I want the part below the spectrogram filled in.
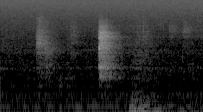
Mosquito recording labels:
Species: Anopheles arabiensis; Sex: female; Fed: unfed; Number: one; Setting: cup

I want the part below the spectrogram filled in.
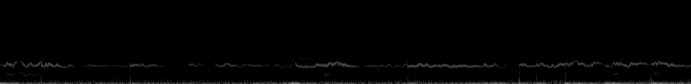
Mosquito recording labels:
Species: Anopheles dirus; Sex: female; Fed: blood-fed; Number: one; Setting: cup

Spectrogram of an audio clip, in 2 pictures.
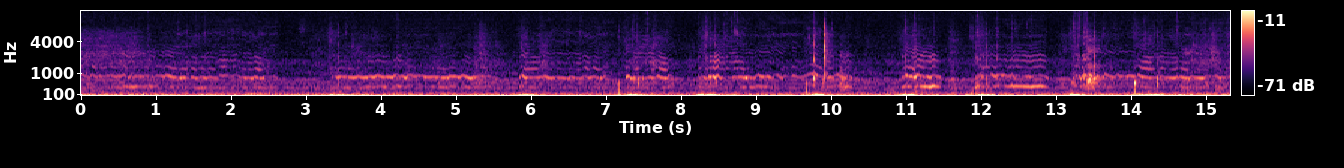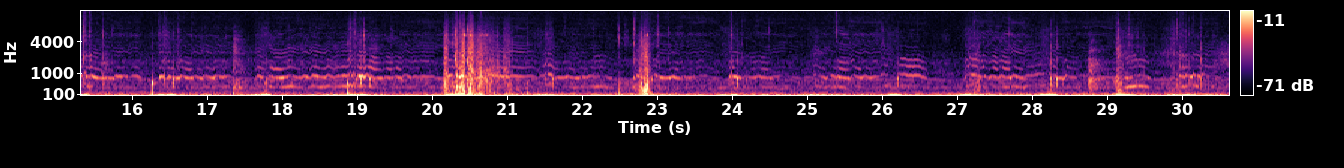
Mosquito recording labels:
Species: Mansonia uniformis; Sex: female; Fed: unfed; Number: one; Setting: cup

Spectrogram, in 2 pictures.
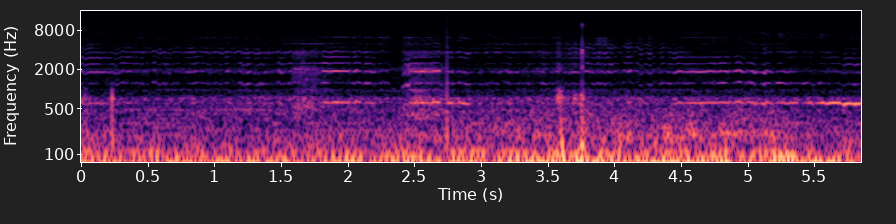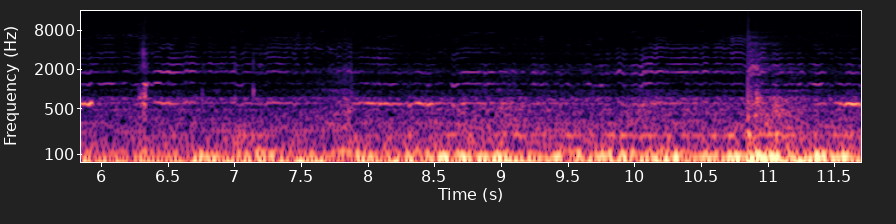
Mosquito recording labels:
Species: Culex quinquefasciatus; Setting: cup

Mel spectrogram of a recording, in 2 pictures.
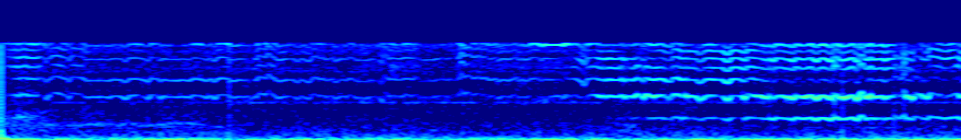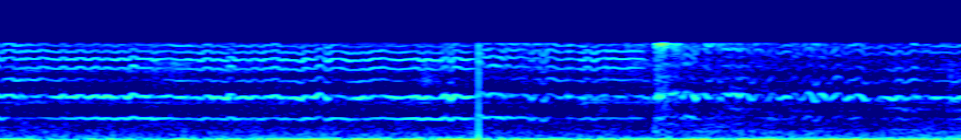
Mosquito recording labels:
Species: mosquito; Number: one; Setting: cup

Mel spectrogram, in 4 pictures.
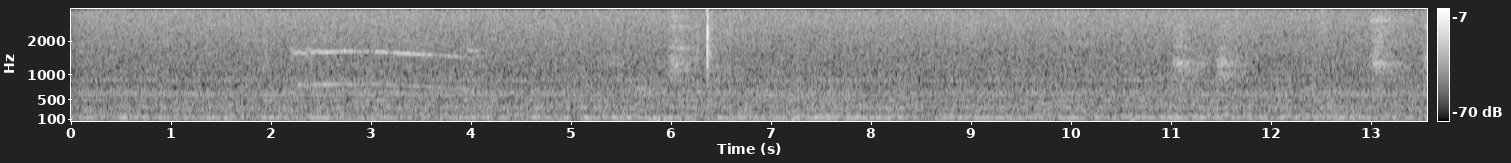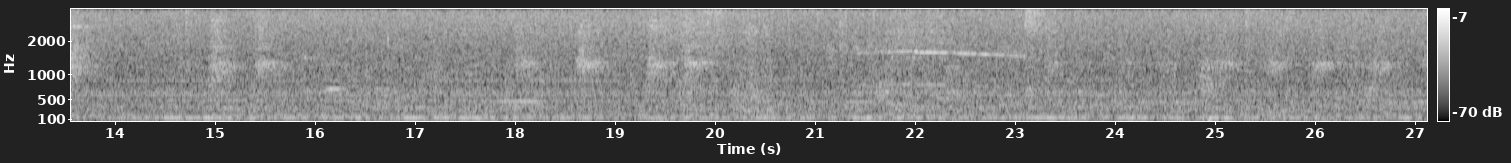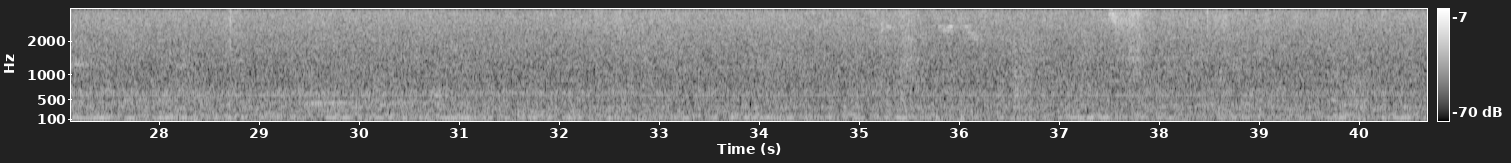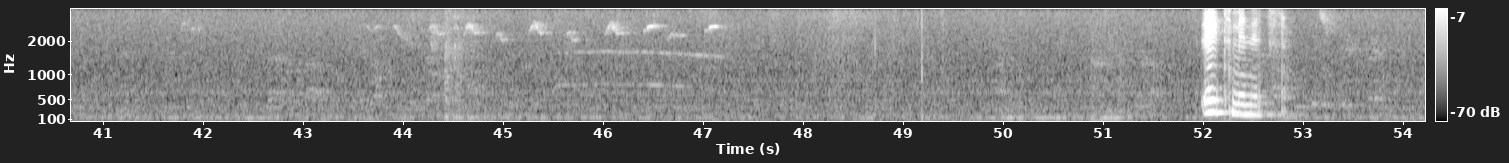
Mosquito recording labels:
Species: no mosquito; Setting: insect culture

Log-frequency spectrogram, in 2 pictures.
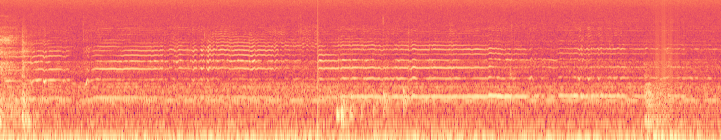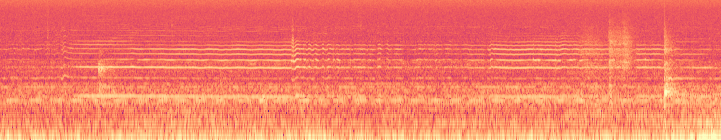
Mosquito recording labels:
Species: Culex quinquefasciatus; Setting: cup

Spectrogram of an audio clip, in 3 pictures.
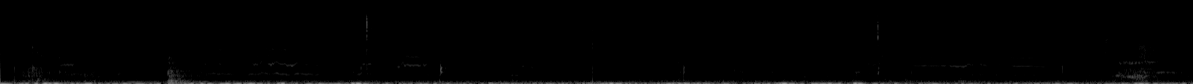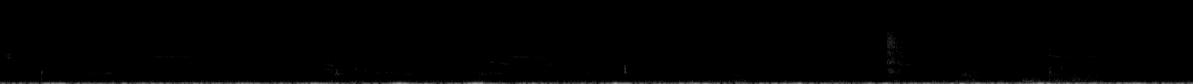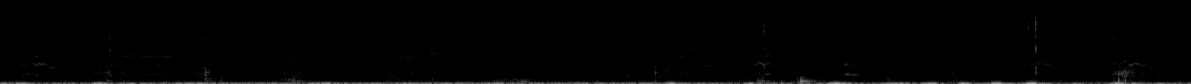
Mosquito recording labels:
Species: Anopheles ziemanni; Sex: female; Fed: unfed; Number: one; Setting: cup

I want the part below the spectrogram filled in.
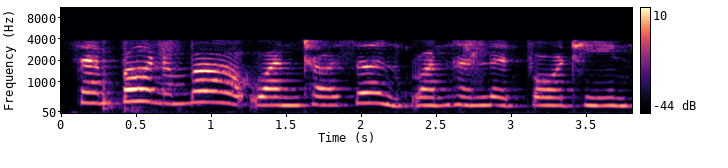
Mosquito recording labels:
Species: no mosquito; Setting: cup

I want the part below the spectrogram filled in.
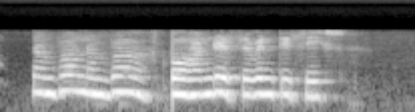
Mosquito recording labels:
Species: no mosquito; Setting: cup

